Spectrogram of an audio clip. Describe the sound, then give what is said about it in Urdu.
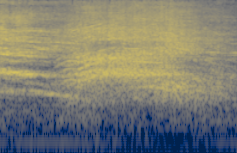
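A crowd at a Shia devotional gathering roars a religious slogan (naara) in unison, invoking love for Ali and calling out to the Imam of the Age. The shout swells into a loud, sustained roar, then fades toward the end. “جس کے دل میں علی کی محبت ہے اپنی آواز کو امام زمانہ تک پہنچاتے ہوئے نعرہ”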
